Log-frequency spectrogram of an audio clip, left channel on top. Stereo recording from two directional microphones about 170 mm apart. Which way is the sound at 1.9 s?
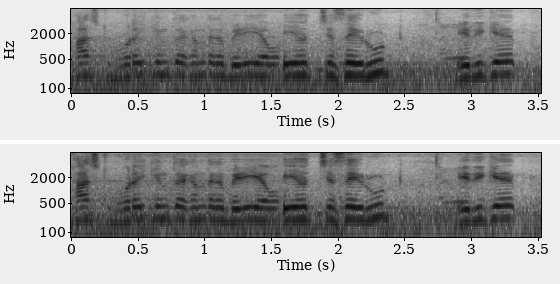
25° left (ahead or behind).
